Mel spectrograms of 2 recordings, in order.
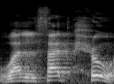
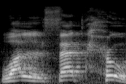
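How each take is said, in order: The two takes are said the same way.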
